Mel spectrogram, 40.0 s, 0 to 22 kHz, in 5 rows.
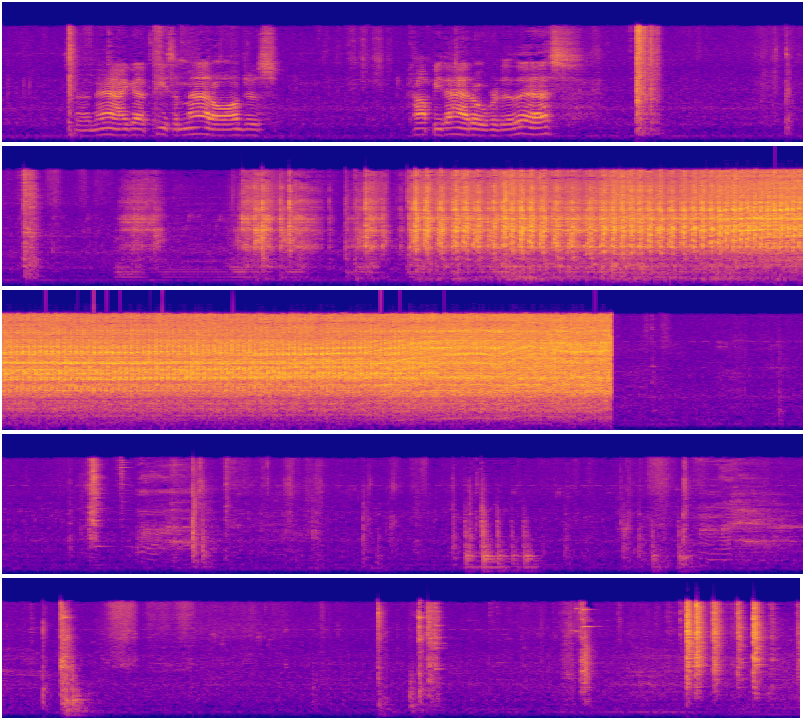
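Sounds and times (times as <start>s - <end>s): power tool cutting sheet steel: 9.2s - 22.1s.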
